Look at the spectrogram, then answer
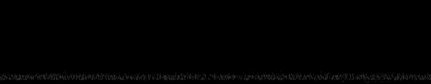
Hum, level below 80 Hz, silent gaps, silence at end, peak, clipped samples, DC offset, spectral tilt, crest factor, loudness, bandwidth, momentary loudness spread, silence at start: none; under -90 dBFS; none; 0 s; -52 dBFS; under 0.1%; under 0.1%; -7 dB/octave; 12 dB; -65 LUFS; 9.4 kHz; 1 LU; 0 s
